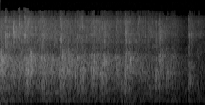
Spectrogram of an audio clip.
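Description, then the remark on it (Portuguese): An audience at a church service applauds Jesus at the preacher's call, a dense, steady wash of many hands clapping that holds at an even level throughout, with a brief voice rising at the very end. “Aplauda Ele.”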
